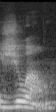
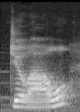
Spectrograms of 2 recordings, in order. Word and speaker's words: João: We would say João, very nasal, like Try it.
